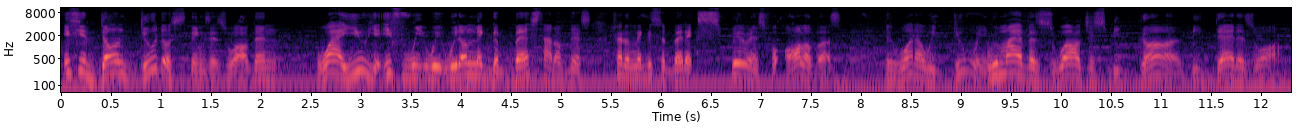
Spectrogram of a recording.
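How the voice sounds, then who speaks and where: A man's voice: on the high side, very animated, moderate pace. Earnest motivational man over music. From Congo. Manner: earnest, emphatic, repeats phrases for effect. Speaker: motivational vlogger. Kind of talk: motivational monologue to camera. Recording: music playing underneath.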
